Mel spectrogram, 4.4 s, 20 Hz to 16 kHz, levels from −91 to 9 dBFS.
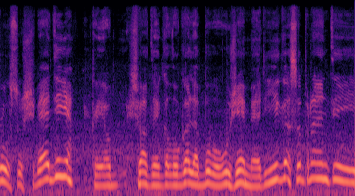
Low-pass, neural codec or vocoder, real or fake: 14.4 kHz; none; real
